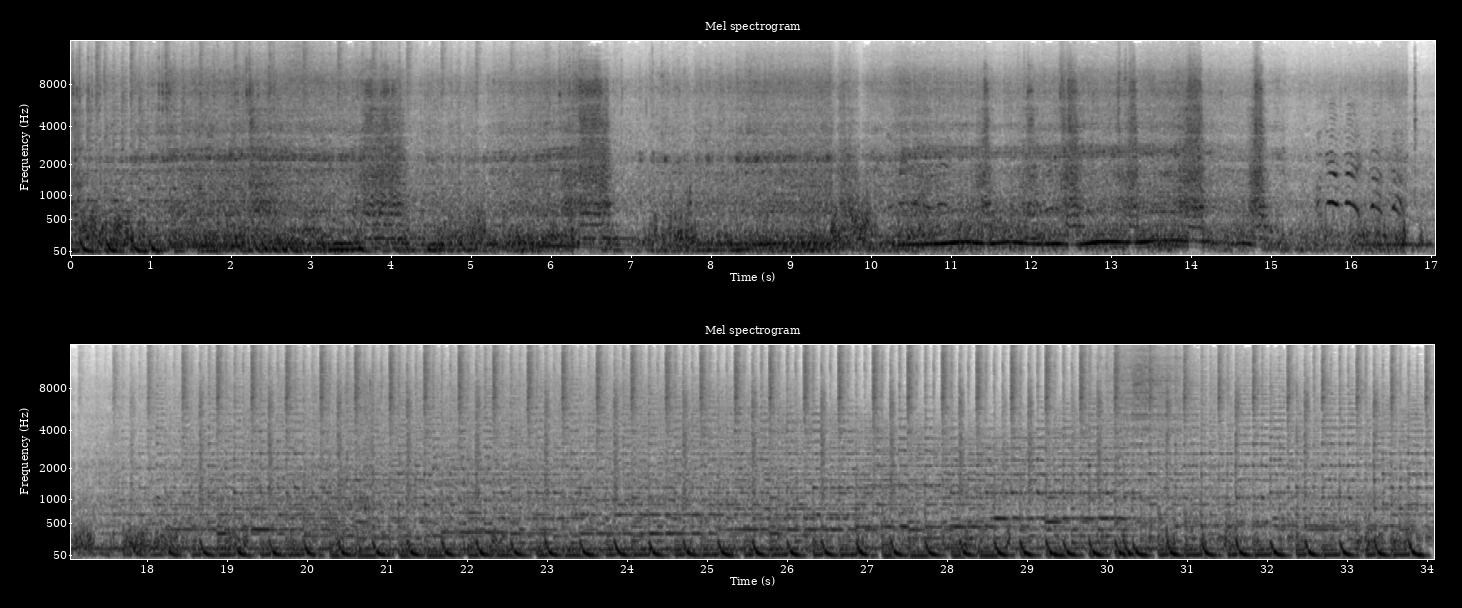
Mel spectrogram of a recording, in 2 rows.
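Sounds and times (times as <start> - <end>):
background voices: 0.0 - 16.8
pickup truck engine running: 0.0 - 34.0.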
